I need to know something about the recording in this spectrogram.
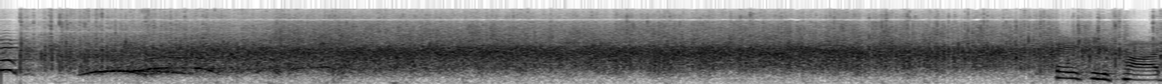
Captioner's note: applause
